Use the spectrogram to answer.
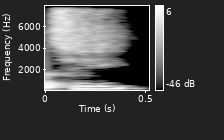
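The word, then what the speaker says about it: χ: el hermano Ahí está la chi o también se puede pronunciar esa que parece una x es Hi que representa 600 y luego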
